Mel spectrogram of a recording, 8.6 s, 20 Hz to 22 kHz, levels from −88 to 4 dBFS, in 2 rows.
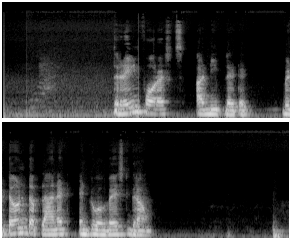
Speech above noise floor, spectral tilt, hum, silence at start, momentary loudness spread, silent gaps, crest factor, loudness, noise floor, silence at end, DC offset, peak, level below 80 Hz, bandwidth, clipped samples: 39 dB; -8 dB/octave; none; 0 s; 14 LU; none; 14 dB; -18 LUFS; -56 dBFS; 0.1 s; under 0.1%; -4 dBFS; -42 dBFS; 11.5 kHz; under 0.1%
